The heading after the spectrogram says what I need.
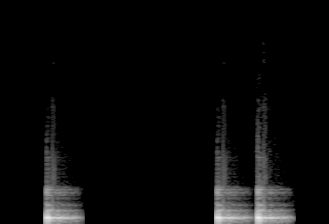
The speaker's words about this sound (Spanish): Y escucharon el sonido de que no me permite salirme a las opciones de menú. Me voy a quedar dentro del cuadro de edición.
